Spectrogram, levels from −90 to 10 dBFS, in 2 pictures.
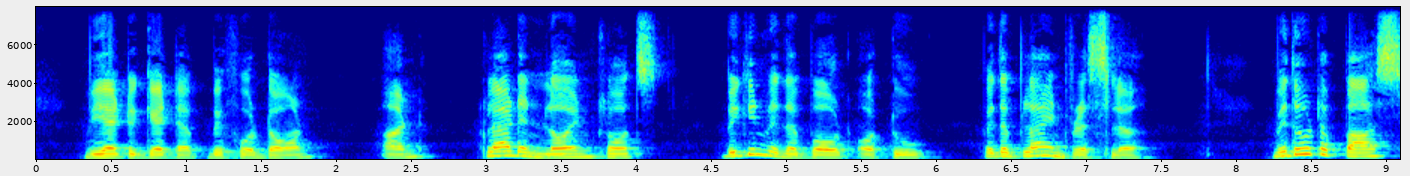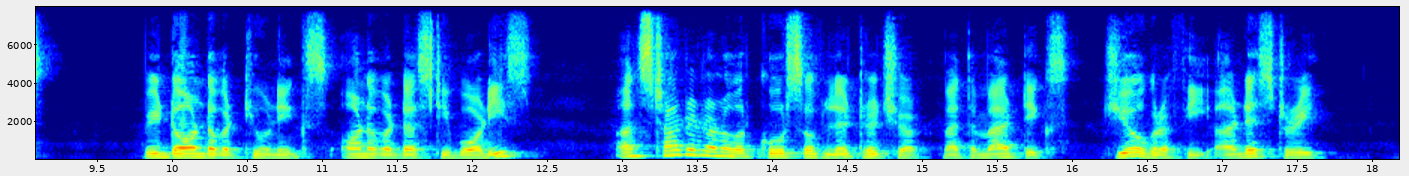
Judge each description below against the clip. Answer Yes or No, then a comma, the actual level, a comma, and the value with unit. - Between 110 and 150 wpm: Yes, average, 145 wpm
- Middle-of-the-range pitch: Yes, medium, 150 Hz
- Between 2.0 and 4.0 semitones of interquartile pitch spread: No, average, 4.5 semitones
